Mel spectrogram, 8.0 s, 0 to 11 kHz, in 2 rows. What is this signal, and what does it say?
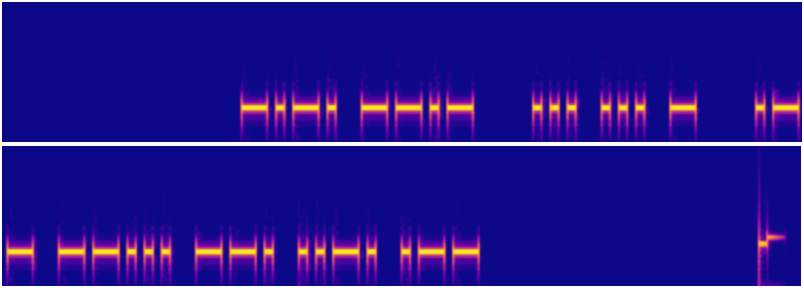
Morse code, heard as a keyed tone, about 28 wpm, 700 Hz. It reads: CQ SST W7GFW
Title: K1USN SST QSO Practice - 28wpm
